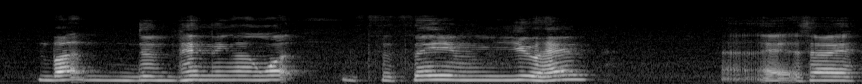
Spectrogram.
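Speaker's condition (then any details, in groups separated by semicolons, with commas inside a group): Cerebral palsy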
